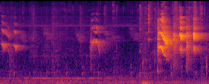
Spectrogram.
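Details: Budgerigars chirping: short high descending chirps at first, spaced by quiet gaps, then a loud dense burst of harsh, scratchy chattering and squeaks in the last second and a half, with a faint steady low hum beneath.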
